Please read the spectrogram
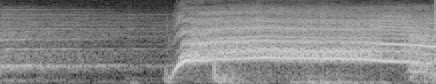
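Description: The rock music drops away, then just under a second in a man lets out a long, loud scream that swoops up in pitch and holds one note.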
